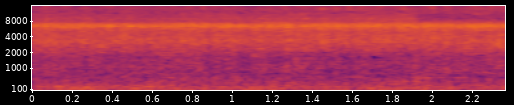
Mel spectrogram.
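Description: Steady rain falling at night from Cyclone Sitrang, a continuous even hiss.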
